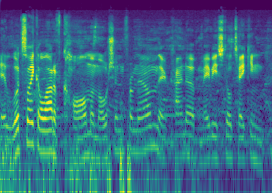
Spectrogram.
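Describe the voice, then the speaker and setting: A man with a Minnesotan accent, fairly high pitch, ordinary pitch variation and fairly quick pace, against noticeable background noise. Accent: Minnesota. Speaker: live-stream host. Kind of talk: live commentary. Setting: bar. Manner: casual.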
